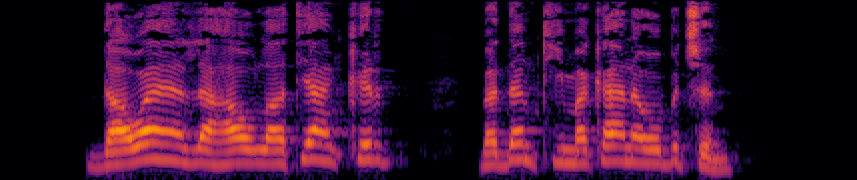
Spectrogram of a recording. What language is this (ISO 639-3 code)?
ckb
